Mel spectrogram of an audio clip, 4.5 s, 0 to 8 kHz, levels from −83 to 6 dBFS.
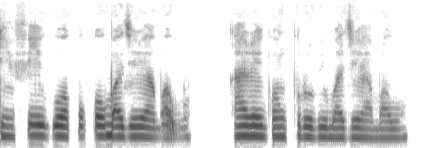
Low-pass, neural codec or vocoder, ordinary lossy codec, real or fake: none; none; none; real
